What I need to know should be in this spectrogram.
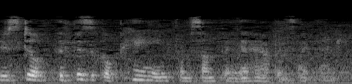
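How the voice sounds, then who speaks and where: A woman speaks at a medium pitch and a fairly quick pace, her pitch varying in an ordinary way. The recording carries noticeable background noise and audible room echo. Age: 50s. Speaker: paranormal experiencer. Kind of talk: interview. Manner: halting.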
